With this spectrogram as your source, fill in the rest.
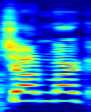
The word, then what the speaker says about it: Gianmarco: Yeah, it's 3 syllables. Yeah. Gianmarco.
